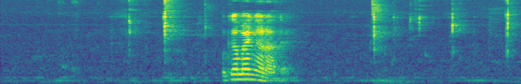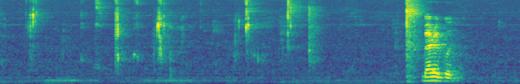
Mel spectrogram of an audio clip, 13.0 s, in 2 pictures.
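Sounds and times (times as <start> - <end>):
steady low hum: 0.0 - 13.0
person chewing crunchy food: 1.4 - 2.8, 4.6 - 10.7.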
